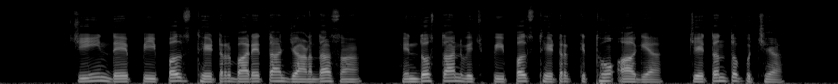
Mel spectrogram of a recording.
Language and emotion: Punjabi, neutral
